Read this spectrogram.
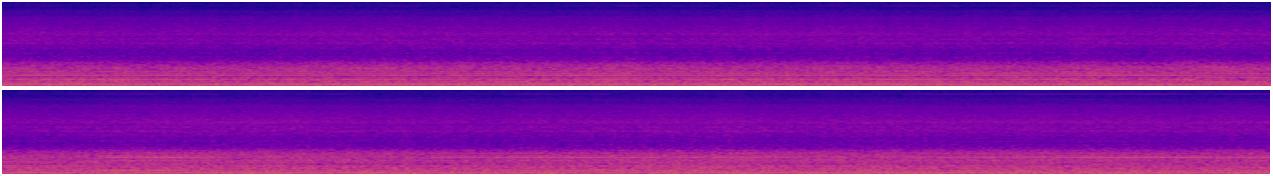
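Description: A light aircraft's propeller engine drones loudly and steadily inside the cockpit.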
